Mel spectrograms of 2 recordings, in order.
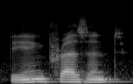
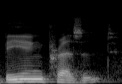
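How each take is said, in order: Both takes have the same delivery.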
